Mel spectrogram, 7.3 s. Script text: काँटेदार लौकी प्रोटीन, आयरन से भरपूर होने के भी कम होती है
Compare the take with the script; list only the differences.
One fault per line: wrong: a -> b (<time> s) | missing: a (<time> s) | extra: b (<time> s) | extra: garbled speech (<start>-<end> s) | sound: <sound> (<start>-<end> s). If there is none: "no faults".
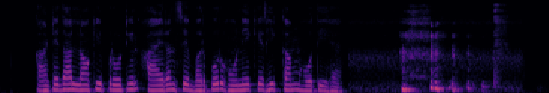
sound: laugh (5.3-6.9 s)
